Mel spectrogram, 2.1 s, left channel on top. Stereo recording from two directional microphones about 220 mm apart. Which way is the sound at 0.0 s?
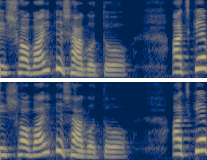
30° left (ahead or behind).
